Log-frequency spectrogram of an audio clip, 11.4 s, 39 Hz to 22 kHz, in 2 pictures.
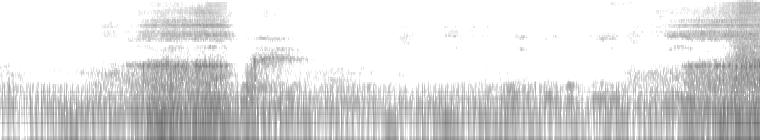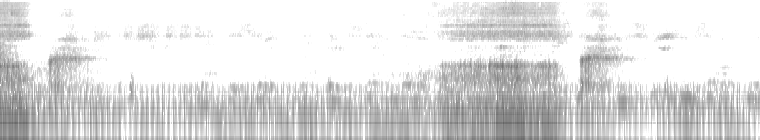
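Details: Snoring: slow, rough, low rattling snores, about three broad breath cycles in eleven seconds (roughly 16 breaths a minute), over soft background noise.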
